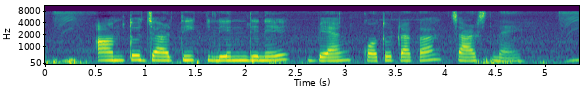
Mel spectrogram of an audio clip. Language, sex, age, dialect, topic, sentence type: Bengali, female, 18-24, Rajbangshi, banking, question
